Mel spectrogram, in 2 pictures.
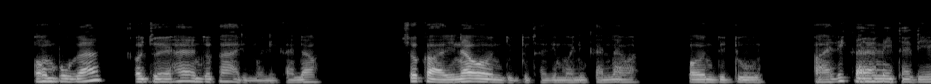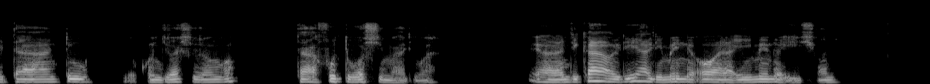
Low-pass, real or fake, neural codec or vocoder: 7.2 kHz; fake; codec, 16 kHz, 16 kbps, FunCodec, trained on Chinese and English, 50 frames a second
